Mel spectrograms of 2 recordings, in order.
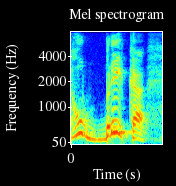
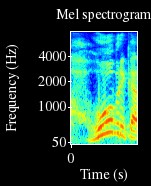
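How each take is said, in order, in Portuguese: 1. A sílaba tônica está na segunda. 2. A sílaba tônica está na primeira. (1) "A sílaba tônica dela é o bri" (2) "Não rola, gente"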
